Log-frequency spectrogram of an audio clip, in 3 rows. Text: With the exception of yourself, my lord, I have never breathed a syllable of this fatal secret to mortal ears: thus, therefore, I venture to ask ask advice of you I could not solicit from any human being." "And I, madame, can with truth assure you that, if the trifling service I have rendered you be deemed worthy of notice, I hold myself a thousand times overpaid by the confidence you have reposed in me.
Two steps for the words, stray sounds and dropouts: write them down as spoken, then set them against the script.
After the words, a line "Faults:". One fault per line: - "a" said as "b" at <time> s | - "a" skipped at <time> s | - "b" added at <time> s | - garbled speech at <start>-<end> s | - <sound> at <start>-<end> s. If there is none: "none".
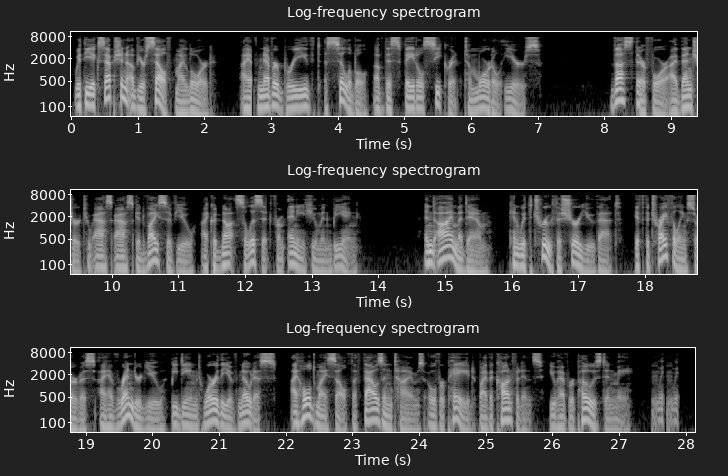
With the exception of yourself, my lord, I have never breathed a syllable of this fatal secret to mortal ears: thus, therefore, I venture to ask ask advice of you I could not solicit from any human being." "And I, madame, can with truth assure you that, if the trifling service I have rendered you be deemed worthy of notice, I hold myself a thousand times overpaid by the confidence you have reposed in me.
Faults:
- dropout at 2.7-2.7 s
- laugh at 27.5-27.9 s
